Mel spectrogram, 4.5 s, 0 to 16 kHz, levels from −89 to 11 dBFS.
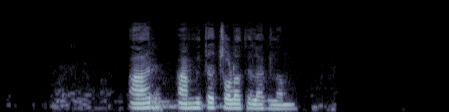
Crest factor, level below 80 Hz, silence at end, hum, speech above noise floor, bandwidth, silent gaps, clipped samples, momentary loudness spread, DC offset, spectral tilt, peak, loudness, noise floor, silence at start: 20 dB; -58 dBFS; 1.55 s; none; 32 dB; 7 kHz; none; under 0.1%; 7 LU; under 0.1%; -9 dB/octave; -4 dBFS; -21 LUFS; -52 dBFS; 0.6 s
